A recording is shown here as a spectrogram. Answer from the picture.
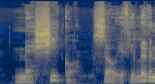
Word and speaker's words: Mexico: the mispronunciation of the x is the word mexico which should be pronounced Michiko so if you live in the state of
